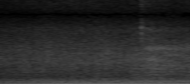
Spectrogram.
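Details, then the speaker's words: Garage heater converted to propane, burner just switched off with the flame out: only a steady low hum and smooth airflow as the fan keeps running to cool the tubes, no rattles or bearing noise. Normal fan run. "And the motor's just running. The fan is still running to keep the tubes cool."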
